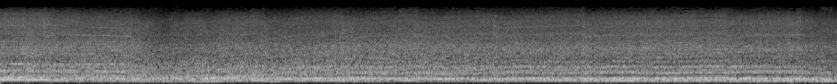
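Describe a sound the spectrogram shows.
Racing car engines roar and rise in pitch as the cars accelerate away.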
